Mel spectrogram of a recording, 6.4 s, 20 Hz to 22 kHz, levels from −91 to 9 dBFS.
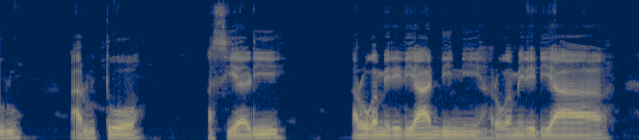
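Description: No technical faults can be heard anywhere in the recording.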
